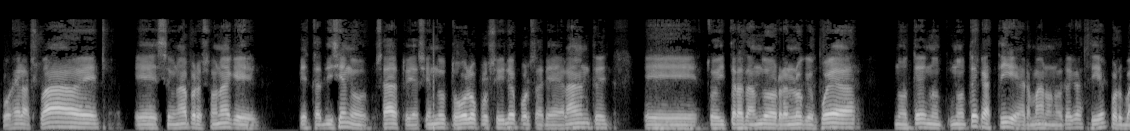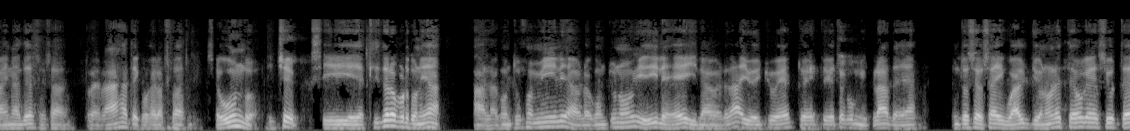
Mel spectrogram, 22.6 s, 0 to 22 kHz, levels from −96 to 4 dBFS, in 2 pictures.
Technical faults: loud pop

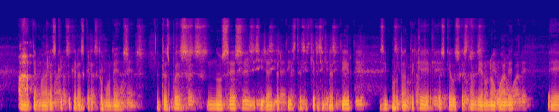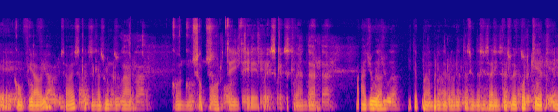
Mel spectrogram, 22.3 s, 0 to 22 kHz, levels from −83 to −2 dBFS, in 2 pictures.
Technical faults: echo with no canceller; pre-emphasis left on

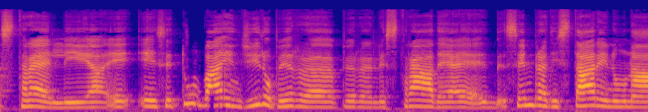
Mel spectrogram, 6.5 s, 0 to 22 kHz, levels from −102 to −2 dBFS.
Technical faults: none

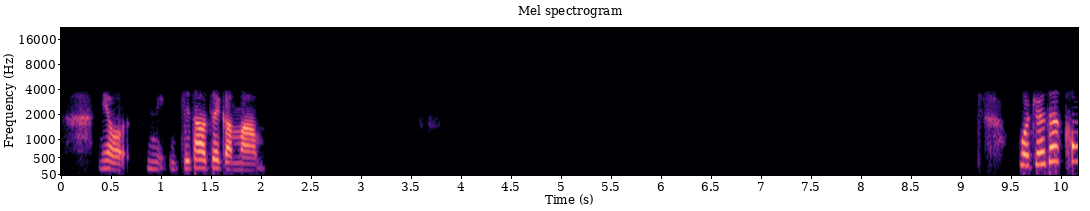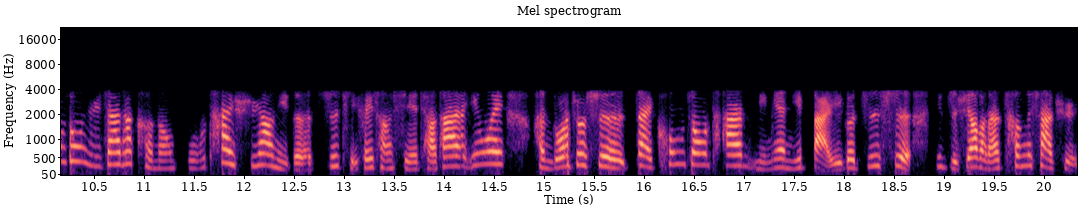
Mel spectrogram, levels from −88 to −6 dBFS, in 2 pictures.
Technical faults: G.729 codec

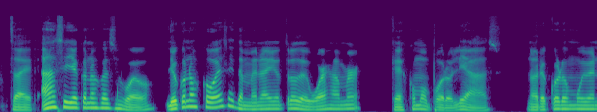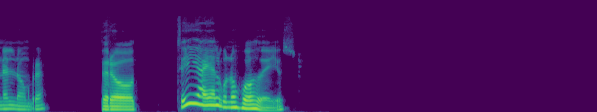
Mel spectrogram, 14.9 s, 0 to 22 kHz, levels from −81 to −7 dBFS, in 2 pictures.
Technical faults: DAB burbling

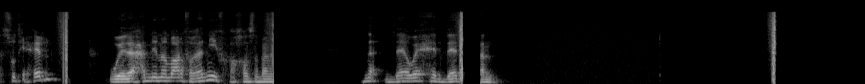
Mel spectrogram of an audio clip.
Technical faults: wireless microphone squelch dropout; digital radio blending to analogue

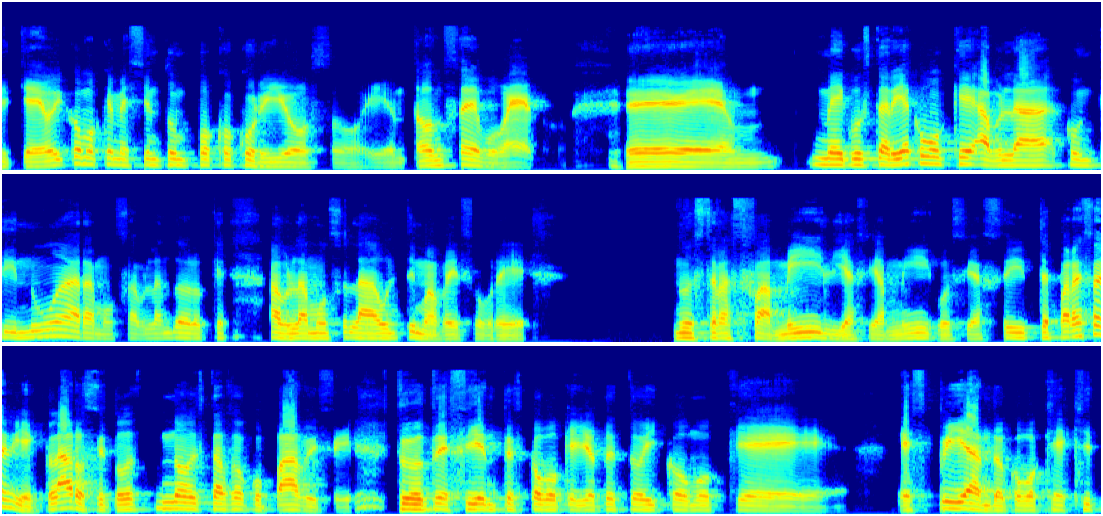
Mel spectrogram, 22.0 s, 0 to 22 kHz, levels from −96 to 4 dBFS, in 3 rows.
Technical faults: none

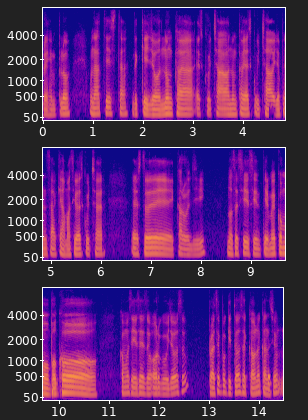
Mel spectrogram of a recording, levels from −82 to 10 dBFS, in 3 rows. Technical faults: speech suppressed in double talk

